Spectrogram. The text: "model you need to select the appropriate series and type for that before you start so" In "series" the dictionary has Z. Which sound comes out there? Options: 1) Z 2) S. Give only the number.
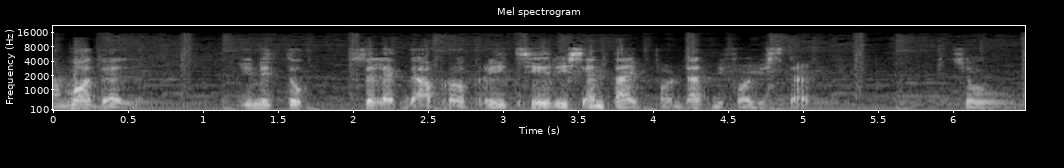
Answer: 2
